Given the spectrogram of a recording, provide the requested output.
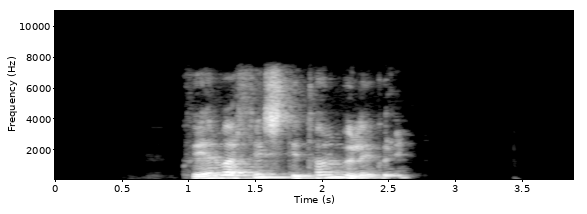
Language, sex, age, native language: Icelandic, male, 40-49, Icelandic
